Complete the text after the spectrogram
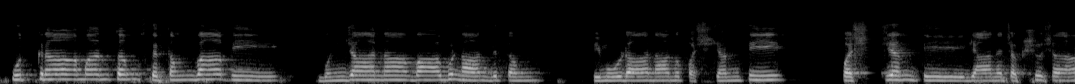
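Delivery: slow, measured chanting of a Sanskrit verse; Sanskrit verse recitation. Acted. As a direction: recite the verse slowly and solemnly.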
